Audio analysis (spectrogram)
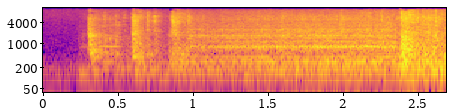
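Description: A photocopier runs with a steady mechanical whir and hum, opening with a few quick clunks and clicks, then a brighter scanning sweep rises near the end. No voices.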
